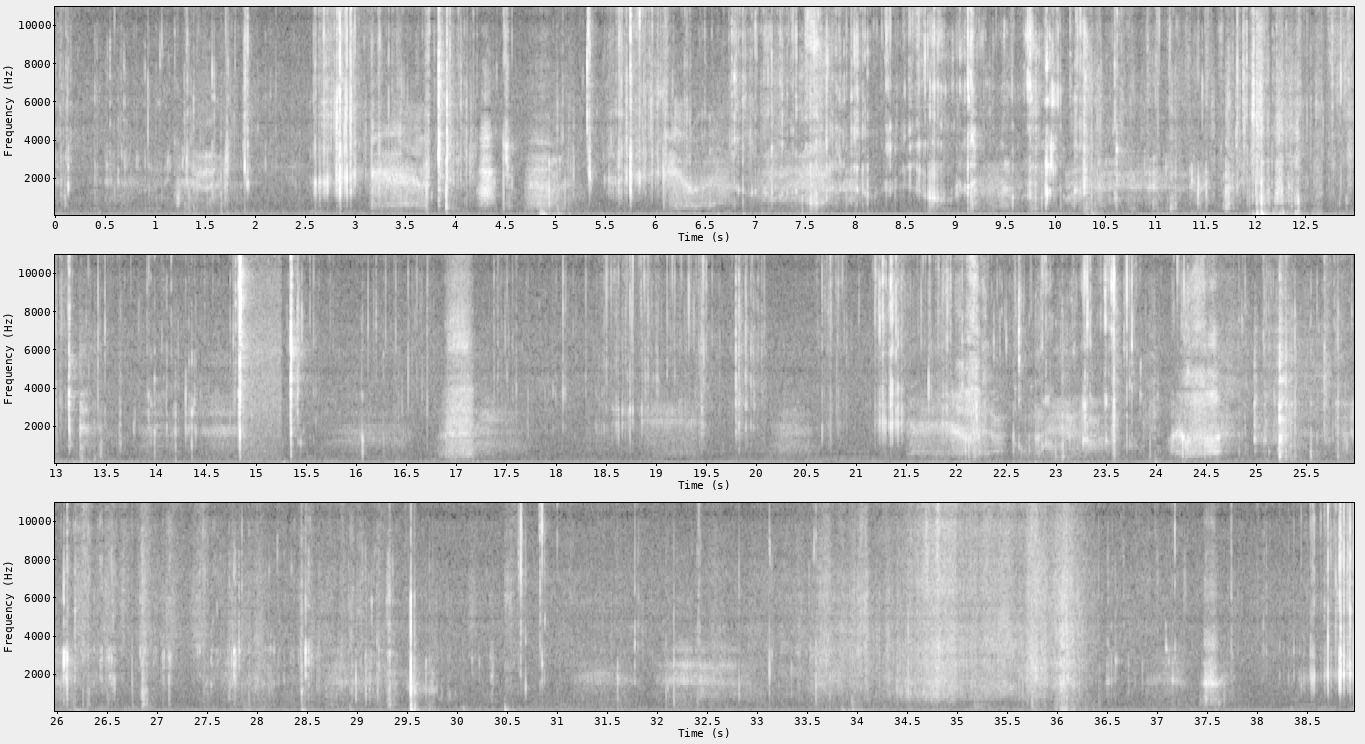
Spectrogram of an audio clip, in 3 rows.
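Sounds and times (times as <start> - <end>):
crunching fried chicken: 0.0 - 4.2, 5.2 - 6.2, 6.8 - 15.6, 18.0 - 23.9, 38.2 - 38.9.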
